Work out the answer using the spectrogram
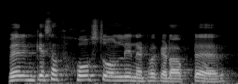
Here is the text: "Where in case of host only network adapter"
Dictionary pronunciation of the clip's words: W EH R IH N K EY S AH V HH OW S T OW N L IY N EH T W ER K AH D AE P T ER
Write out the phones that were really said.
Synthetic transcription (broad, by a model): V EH R IH N K EY S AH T HH OW S T OW N L IY N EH T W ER K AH D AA P T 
